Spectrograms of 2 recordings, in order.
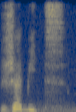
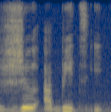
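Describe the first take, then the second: First: Je is shortened and joined onto habite. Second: Je is a full syllable before habite. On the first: The speaker calls it right. "It has to be j'habite" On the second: The speaker calls it wrong. "You cannot say je habite"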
